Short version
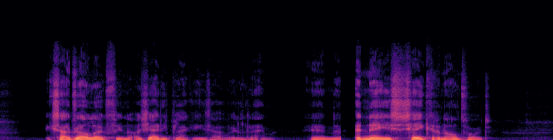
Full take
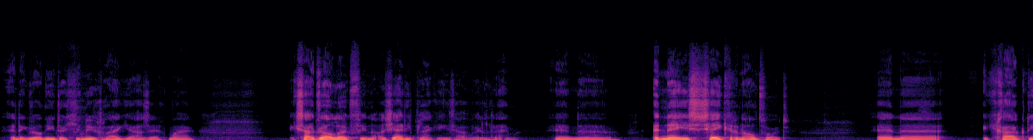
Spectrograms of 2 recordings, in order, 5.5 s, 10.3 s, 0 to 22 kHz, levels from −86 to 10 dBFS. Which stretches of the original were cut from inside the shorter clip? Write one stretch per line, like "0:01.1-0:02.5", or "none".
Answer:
0:05.8-0:06.4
